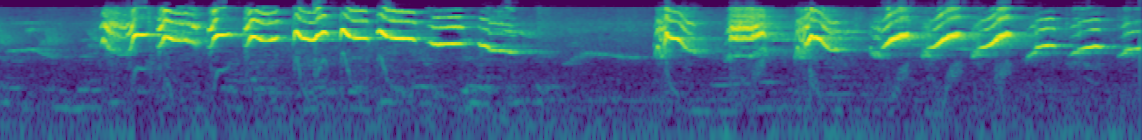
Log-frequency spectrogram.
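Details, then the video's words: Caged white-breasted Oriental magpie-robin after moulting, in daily care, singing a full song filled with copied phrases of small birds: rapid bright whistled notes sliding up and down in two bursts, about four notes per second, with a short pause between. "KACER GACOR ISIAN BURUNG KECIL PEDES"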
